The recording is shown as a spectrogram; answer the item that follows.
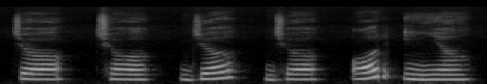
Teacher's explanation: च वर्ग के सभी व्यंजन तालव्य ध्वनि से बोले जाते हैं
